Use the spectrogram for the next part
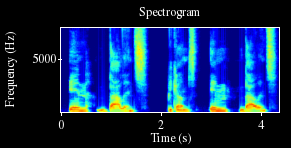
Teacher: the N is assimilated to an M sound because of the B that follows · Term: assimilation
